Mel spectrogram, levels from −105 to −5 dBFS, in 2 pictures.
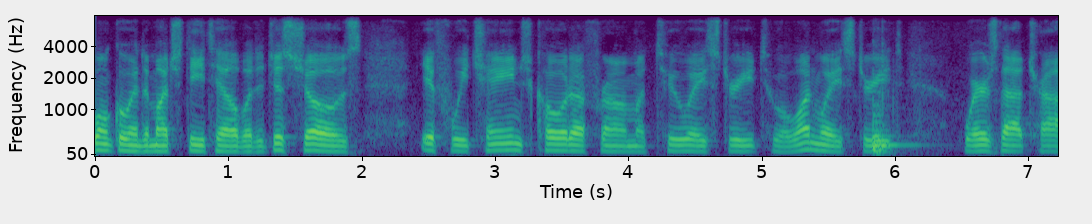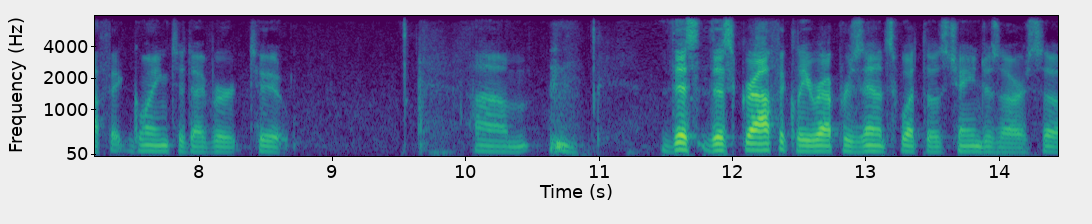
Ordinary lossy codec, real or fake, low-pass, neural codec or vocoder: Opus, 32 kbps; real; 7.2 kHz; none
